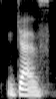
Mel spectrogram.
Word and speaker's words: gaz: So you see here, the Z is never pronounced, but you can have, for example, the word gaz, gaz. And there the Z is pronounced.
